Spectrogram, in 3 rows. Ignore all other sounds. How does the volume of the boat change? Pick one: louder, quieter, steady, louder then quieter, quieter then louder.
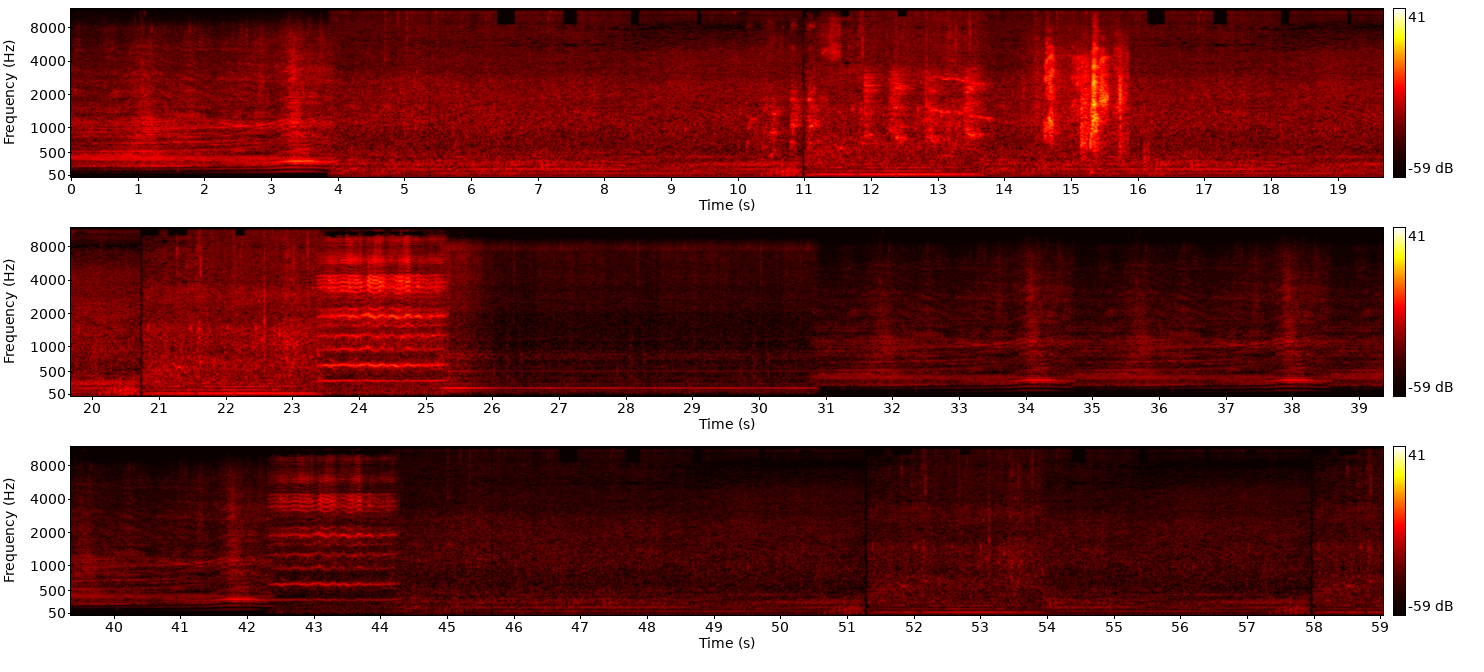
quieter.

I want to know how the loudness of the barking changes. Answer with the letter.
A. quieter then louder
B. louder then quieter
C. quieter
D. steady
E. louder
E.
